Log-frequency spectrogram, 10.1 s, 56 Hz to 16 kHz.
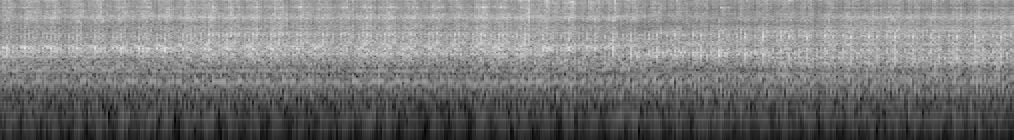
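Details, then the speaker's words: Fiat Toro / Jeep Renegade T270 1.3 turbo engine just after start: fast, fairly even light tapping over a steady idle, about two per second; this is the engine's characteristic noise, nothing wrong. "Vocês estão ouvindo característica do motor veja bem"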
